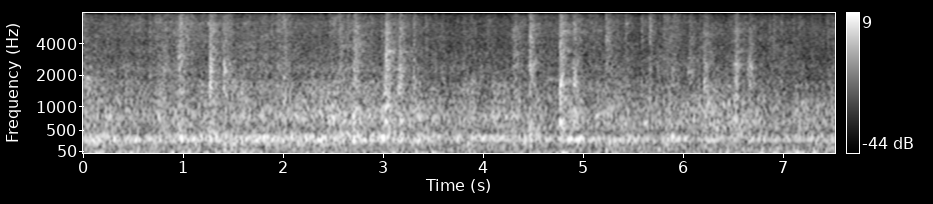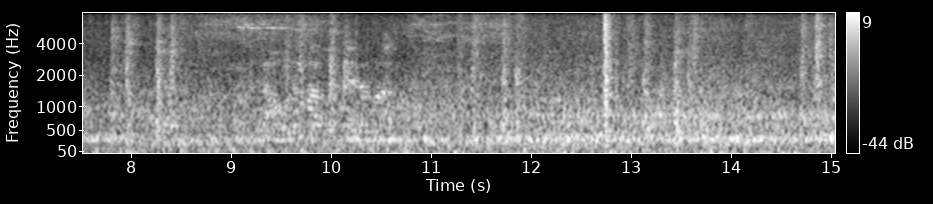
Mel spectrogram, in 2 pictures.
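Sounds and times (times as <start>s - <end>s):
train wheels rumbling on rail: 0.0s - 15.0s
clicks and knocks from track: 0.6s - 3.5s, 4.2s - 6.9s, 7.7s - 8.6s, 11.2s - 13.9s, 14.6s - 15.0s.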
